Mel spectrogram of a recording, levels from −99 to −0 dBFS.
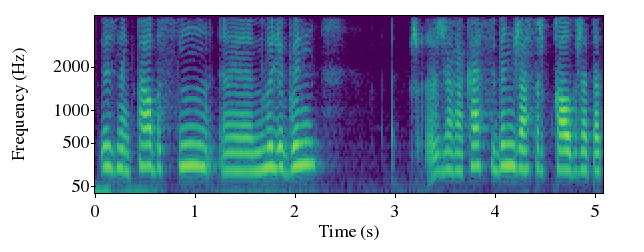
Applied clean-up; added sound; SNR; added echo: neural mask model DeepFilterNet 3.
